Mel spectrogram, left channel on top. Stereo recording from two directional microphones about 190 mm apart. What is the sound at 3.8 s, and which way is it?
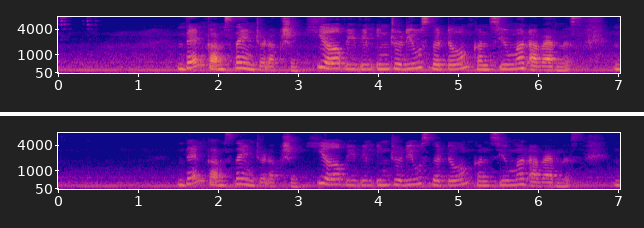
A woman's voice, 40° left (ahead or behind).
